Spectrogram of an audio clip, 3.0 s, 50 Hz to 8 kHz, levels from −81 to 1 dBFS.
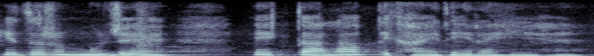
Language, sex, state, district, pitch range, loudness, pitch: Hindi, female, Arunachal Pradesh, Lower Dibang Valley, 215-240 Hz, -14 LUFS, 225 Hz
